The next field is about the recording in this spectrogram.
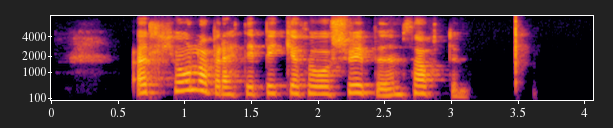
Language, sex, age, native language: Icelandic, female, 30-39, Icelandic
